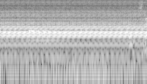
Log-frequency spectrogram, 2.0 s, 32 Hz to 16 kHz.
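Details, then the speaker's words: 2002 Toyota Tacoma, passenger side: silent with key off, then steady droning electrical buzz at constant pitch when key turned on; source unidentified, owner seeking help. Buzzing noise at key-on. "hopefully hear that in that area is the droning, buzzing noise of which I spoke."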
